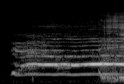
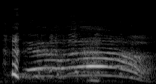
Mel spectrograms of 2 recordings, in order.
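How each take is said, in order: First: It is shouted with full intensity. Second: It is shouted with moderate intensity.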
